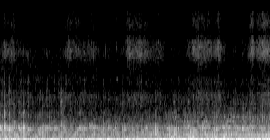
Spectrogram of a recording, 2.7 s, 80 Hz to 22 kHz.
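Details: 6.5L diesel dually after an overnight block heater plug-in, with four glow plugs broken off: a deep, lumpy idle right after a cold start, steady and not badly misfiring. A slight exhaust leak is suspected near the broken glow plug.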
